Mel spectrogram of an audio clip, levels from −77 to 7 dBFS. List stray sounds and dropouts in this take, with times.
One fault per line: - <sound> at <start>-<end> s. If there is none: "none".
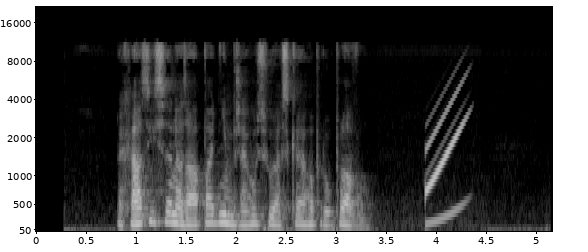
- chirp at 3.9-4.4 s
